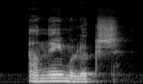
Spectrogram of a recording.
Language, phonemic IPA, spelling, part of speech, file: Dutch, /aˈnemələks/, aannemelijks, adjective, Nl-aannemelijks.ogg
- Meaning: partitive of aannemelijk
